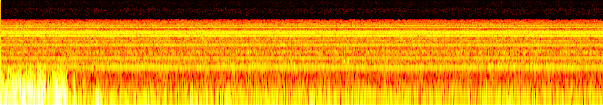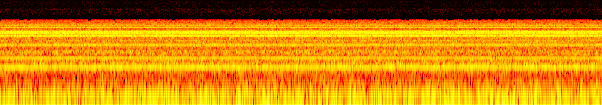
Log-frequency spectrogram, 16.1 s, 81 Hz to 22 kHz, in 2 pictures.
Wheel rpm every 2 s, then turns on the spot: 0, 0, 0, 0, 0, 0, 0, 0.
none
